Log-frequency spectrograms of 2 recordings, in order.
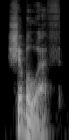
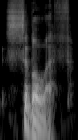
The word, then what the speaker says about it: shibboleth: said they unto him say now shibboleth and he said sybileth for he could not frame to pronounce it right then they laid hold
